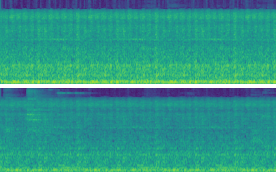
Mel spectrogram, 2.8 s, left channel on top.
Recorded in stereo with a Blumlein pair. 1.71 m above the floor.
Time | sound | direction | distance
0.0 | an engine running | 65° left | 0.9 m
